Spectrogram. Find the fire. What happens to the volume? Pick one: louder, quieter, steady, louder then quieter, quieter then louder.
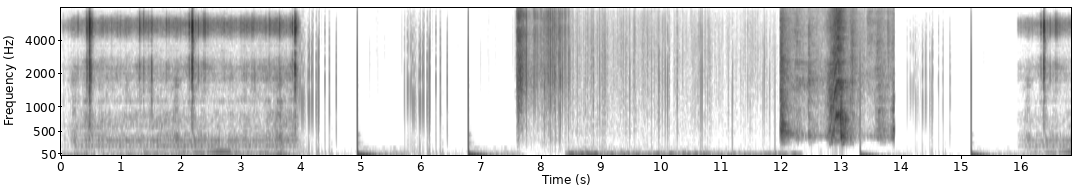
quieter then louder.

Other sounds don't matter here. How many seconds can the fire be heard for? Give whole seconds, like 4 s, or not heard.
17 s.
